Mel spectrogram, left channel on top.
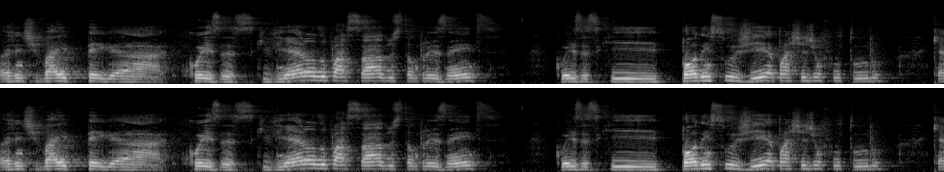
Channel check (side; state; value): both; identical; correlation 1.00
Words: a gente vai pegar coisas que vieram do passado, estão presentes, coisas que podem surgir a partir de um futuro que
